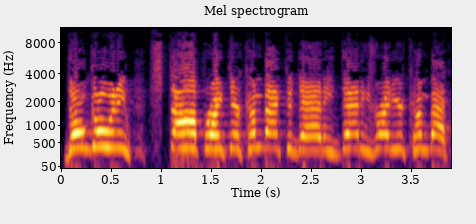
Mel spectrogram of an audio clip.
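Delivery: loud, high pleading shout; father calling his toddler back from the road; yelling. Retold or imitated. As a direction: shout to make him stop, then coax. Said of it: "I'm yelling".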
